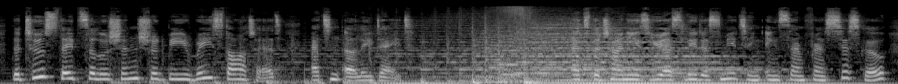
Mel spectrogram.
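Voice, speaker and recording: Woman reading news in measured tones. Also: mid-range voice. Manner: measured, formal delivery. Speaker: news podcast host.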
